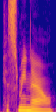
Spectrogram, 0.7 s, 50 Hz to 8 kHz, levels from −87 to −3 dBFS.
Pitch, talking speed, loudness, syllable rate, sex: 175 Hz, 245 wpm, -16 LUFS, 4.3 syllables/s, female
